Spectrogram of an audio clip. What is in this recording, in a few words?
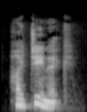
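"hygienic", British English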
